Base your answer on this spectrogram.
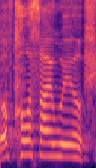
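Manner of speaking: very high, stretched, drawn-out anime-style scream. Retelling the live action scene: imitating Luffy screaming. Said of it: "Luffy's screaming".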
